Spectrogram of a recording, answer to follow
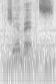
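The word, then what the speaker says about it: gibbets: Avery had some gibbits left over. Jibbits? What? It's pronounced jibbits.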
